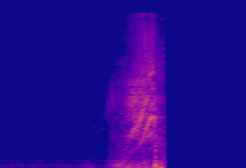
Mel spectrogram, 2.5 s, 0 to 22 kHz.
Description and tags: Sound clip of me at home "zipping up" a pencil bag. Recorded at normal speed with Conexant Smart Audio and Audio-technica AT2020 USB microphone, processed with Audacity.
bag, clothing, jacket, luggage, Zipper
